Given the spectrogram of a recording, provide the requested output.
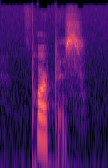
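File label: "porpoise", US English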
